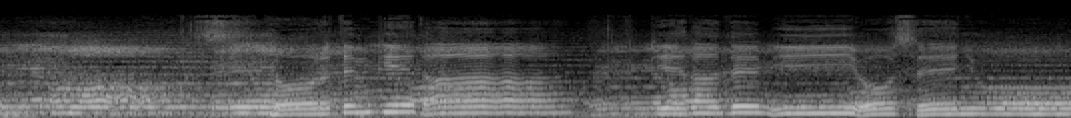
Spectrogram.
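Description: Liturgical chant sung at Mass: a voice holds long, sliding, ornamented notes over steady sustained accompanying tones.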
